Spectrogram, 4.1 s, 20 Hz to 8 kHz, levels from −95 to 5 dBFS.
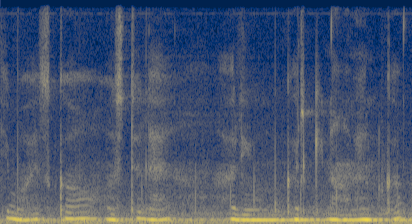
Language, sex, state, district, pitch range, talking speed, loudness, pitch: Hindi, female, Madhya Pradesh, Bhopal, 180-200 Hz, 145 wpm, -15 LUFS, 190 Hz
